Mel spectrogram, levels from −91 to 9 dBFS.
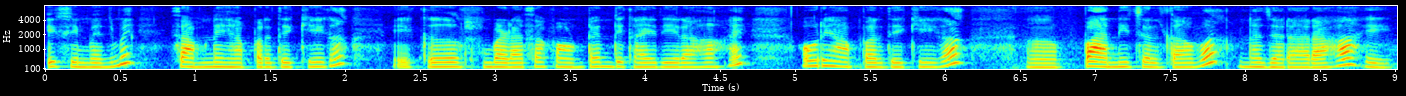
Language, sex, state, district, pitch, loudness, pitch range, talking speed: Hindi, female, Rajasthan, Jaipur, 200 Hz, -22 LUFS, 190-210 Hz, 165 wpm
